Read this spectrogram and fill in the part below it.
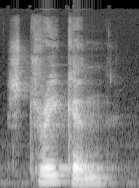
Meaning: to streak (to run naked in public, especially at sports games)
- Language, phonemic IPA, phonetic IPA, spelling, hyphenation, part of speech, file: Dutch, /ˈstriː.kə(n)/, [ˈstɹiː.kə(n)], streaken, strea‧ken, verb, Nl-streaken.ogg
